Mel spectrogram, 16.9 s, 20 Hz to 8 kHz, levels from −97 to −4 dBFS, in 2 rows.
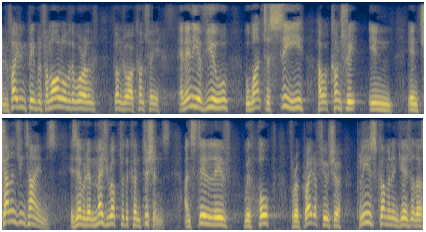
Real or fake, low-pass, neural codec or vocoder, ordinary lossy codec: fake; 7.2 kHz; codec, 24 kHz, 0.5 kbps, DualCodec; AAC, 32 kbps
